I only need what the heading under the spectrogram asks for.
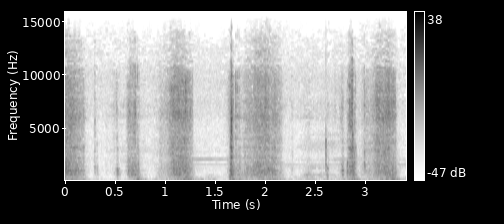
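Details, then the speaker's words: Jackson Bite FD pedal kayak, about a year old: loud gritty, dry scraping with each push of the rudder steering mechanism under the track; owner suspects grit in the track, and plastic rubbing the fiberglass rod is also seen. "It's way too loud. It's under this track right here, and it sounds like it's got grit in it."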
